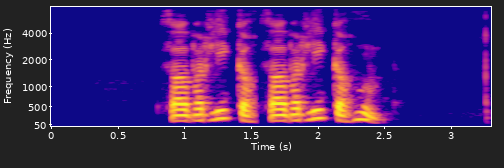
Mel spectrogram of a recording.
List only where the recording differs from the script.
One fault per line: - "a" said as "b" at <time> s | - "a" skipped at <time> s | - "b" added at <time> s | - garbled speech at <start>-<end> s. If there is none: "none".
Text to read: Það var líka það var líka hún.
none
